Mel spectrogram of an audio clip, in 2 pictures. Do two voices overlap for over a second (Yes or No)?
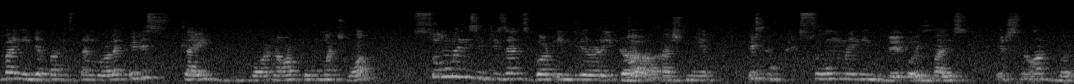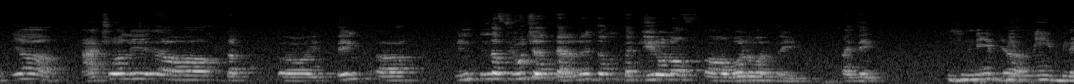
No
